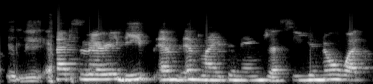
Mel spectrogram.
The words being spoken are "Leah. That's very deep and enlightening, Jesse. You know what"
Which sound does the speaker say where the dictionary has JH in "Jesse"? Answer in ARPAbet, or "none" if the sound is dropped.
JH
